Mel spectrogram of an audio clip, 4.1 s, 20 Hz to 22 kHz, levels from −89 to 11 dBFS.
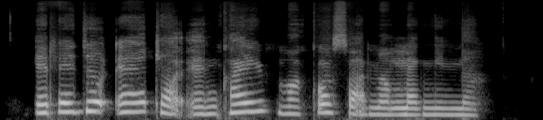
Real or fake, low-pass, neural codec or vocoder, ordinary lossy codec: fake; none; codec, 44.1 kHz, 2.6 kbps, DAC; none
